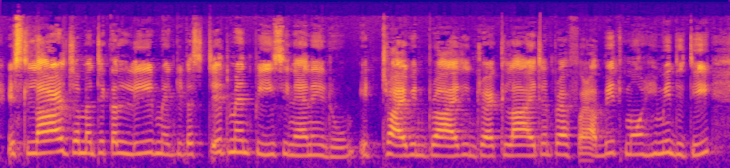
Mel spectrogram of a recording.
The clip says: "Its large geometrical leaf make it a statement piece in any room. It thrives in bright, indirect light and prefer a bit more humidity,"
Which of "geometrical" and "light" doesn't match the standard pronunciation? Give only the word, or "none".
geometrical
